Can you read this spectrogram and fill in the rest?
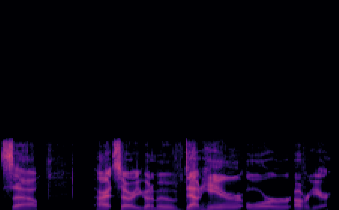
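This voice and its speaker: A man working as game master of a tabletop roleplaying game, narrating casually and haltingly, thinking aloud and swearing. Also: mid-range voice, lively intonation, pushed and bright, smooth, dry recording, dull audio.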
